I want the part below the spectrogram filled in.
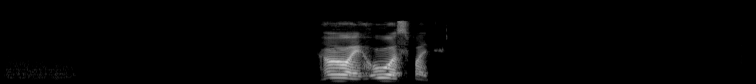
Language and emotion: Russian, angry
